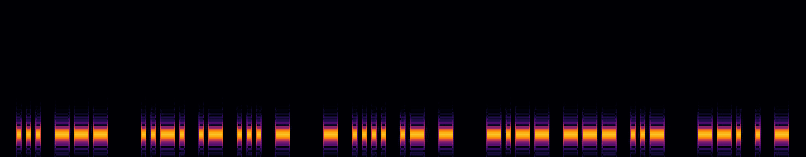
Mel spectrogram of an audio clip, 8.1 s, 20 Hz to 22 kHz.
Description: Morse code, heard as a keyed tone, about 25 wpm, 600 Hz. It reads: SO FAST THAT YOU GET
